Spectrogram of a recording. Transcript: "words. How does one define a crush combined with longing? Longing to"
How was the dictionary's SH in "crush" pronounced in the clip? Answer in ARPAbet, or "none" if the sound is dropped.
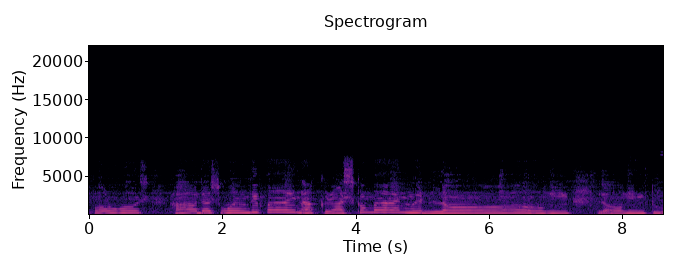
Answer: S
